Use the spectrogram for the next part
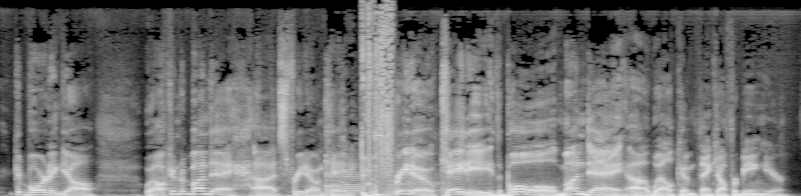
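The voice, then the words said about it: Exaggerated Southern accent. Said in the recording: “you put one on. And I mean, you really exaggerate it ... the Southern accent”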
